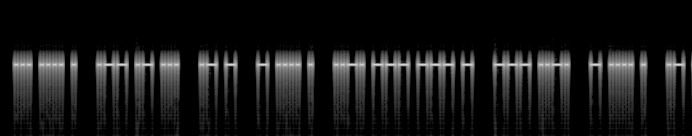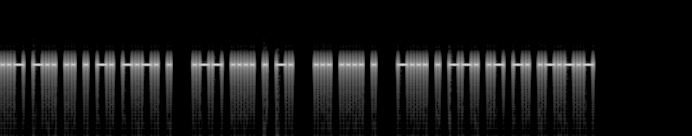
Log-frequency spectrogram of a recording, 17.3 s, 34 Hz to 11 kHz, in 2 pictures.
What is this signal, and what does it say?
Morse code, heard as a keyed tone, about 32 wpm, 700 Hz. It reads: SHE WAS AT THE FOOT OF THE AUDIENCE WHEN SHE BEGAN.
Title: Sentences from Top 1000 Words - Review Part 5 - 30wpm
